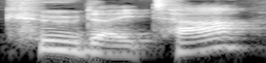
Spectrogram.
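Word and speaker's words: coup: two people T Tate the next one is C pronunciation we can see here c c couet couet is when somebody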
